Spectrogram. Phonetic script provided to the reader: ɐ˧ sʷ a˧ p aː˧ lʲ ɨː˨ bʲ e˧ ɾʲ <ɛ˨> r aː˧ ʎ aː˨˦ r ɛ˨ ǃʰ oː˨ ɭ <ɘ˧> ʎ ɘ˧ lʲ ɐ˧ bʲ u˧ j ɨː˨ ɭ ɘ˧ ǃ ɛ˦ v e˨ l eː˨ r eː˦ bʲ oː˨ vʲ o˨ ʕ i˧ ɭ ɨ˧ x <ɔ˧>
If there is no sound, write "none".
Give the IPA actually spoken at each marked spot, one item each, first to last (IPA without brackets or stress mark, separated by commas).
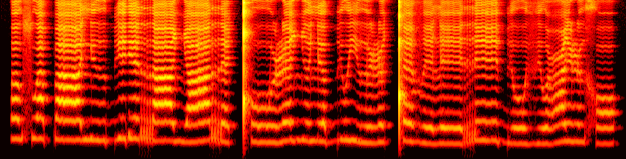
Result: ɛ˧, ɛ˧, ɔ˧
